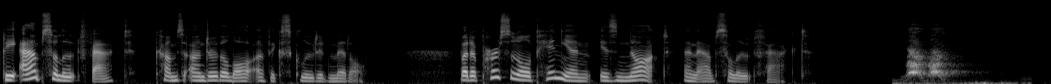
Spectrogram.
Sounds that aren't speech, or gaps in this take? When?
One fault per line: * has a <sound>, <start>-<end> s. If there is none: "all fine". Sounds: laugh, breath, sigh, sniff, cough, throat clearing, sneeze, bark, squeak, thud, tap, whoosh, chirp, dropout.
* has a bark, 8.9-10.3 s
